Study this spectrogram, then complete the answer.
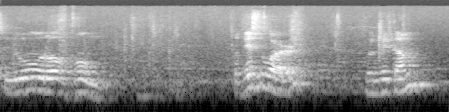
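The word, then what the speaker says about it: نورهم: So when you combine these 2 together and read, one dhamma is not read, so it is pronounced as nurohum.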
